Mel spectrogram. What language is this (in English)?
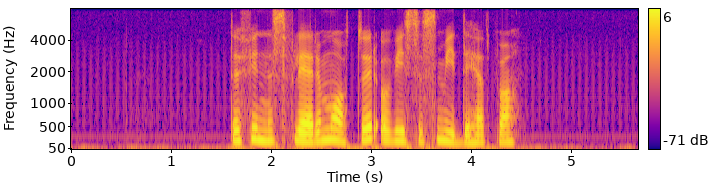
Norwegian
